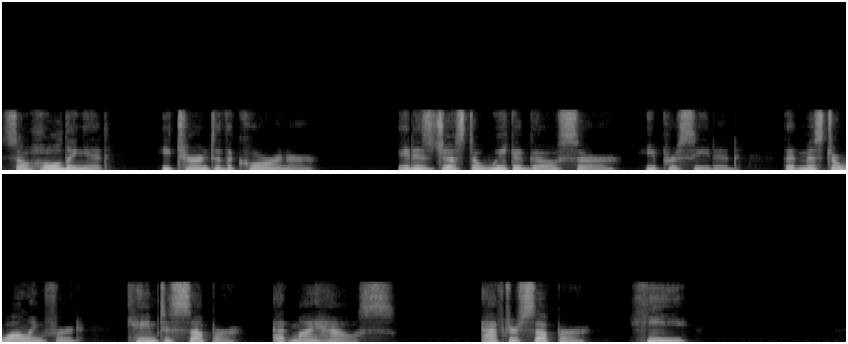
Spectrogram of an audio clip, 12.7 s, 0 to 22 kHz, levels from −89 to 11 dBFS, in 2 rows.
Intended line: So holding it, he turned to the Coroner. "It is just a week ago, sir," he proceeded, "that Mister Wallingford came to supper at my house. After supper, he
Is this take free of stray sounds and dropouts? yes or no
yes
